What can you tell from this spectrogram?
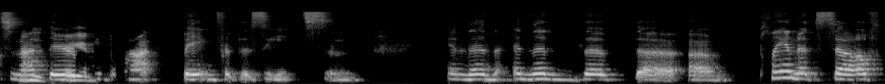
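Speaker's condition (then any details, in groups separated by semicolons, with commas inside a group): Aphasia and ataxia; progressive ataxia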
